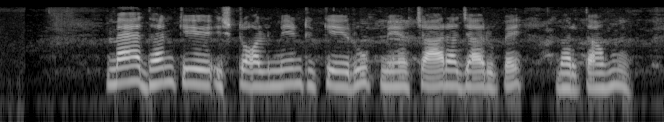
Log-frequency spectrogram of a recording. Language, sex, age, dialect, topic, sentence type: Hindi, female, 31-35, Marwari Dhudhari, banking, statement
